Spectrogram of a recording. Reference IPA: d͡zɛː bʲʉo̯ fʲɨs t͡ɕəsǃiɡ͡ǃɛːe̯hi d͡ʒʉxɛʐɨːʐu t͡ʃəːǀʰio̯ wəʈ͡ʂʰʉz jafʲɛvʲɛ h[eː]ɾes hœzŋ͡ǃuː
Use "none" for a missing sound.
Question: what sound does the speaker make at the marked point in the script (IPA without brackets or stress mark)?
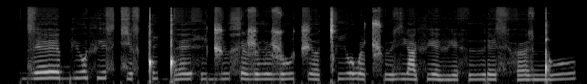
ɨː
